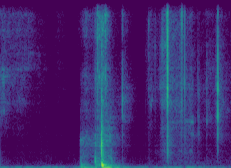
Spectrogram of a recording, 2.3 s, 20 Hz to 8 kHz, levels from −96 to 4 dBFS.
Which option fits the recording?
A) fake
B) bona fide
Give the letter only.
A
